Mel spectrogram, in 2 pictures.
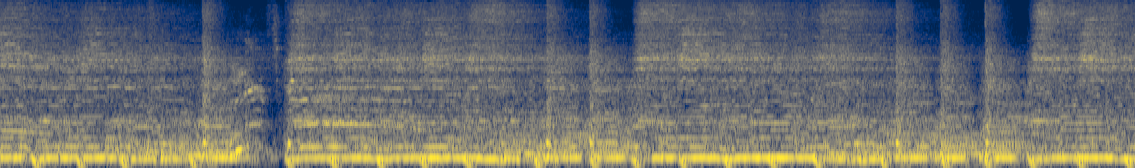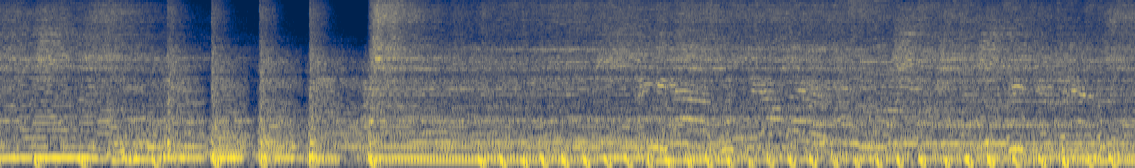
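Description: Live rock band playing loud: three electric guitars, bass and drums driving a steady beat, with a short break about two seconds in.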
